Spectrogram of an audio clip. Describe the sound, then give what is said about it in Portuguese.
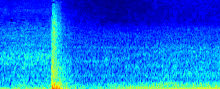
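A car door shuts with a single solid thump, then a steady low engine rumble takes over as the car starts moving, being driven toward the city, with no voices. “Entre no carro e falamos enquanto conduzo para a cidade.”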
